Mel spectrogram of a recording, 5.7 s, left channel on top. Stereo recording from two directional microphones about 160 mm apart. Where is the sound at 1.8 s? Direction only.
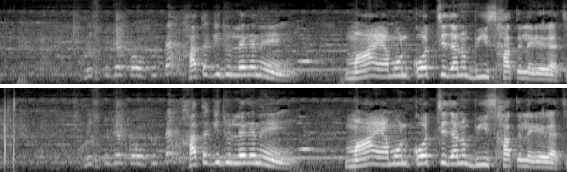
20° right (ahead or behind).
